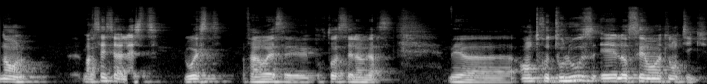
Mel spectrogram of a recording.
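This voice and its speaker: At a fairly slow pace, a man with a plain, everyday voice talks at a medium pitch with ordinary pitch variation. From southwest France. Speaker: language tutor. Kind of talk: casual chat.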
